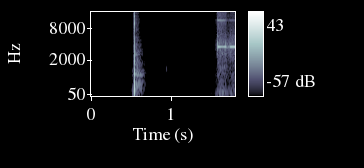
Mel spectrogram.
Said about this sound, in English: So I'll just give you a quick demo of the scanner. You go along each box and just click. And it'll make a little beeping sound, as you can hear.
